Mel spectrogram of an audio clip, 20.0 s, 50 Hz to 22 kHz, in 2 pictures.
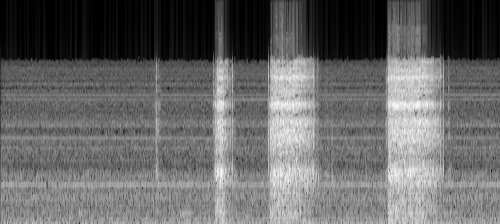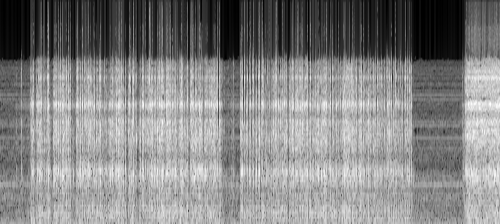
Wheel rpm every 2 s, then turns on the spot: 0, 0, 30, 30, 40, 10, 20, 20, 20, 30.
10-18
